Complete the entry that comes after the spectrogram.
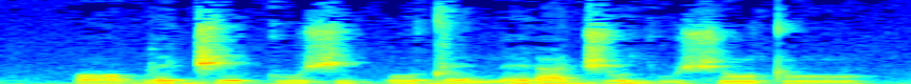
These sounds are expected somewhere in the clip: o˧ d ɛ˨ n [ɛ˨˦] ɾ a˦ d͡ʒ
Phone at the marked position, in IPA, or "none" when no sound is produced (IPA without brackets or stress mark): ɛ˨˦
